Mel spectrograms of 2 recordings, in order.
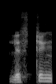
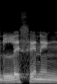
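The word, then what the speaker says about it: listening: लिस्टिंग नहीं, लिसनिंग होता है, ठीक है।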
